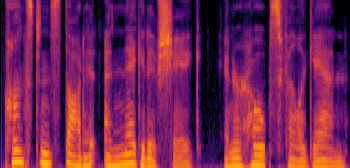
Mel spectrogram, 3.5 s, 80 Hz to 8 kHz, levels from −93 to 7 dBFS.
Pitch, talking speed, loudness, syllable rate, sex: 130 Hz, 190 wpm, -18 LUFS, 5.9 syllables/s, female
